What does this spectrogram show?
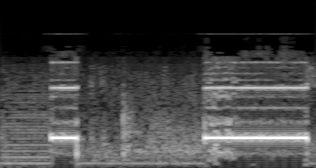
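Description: A telephone line rings as a listener's call connects to a call-in program: a brief electronic ring tone, a pause with faint low hum, then a longer, steady ring, clear and fairly loud with no one speaking.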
